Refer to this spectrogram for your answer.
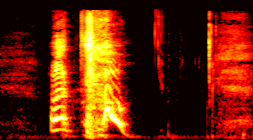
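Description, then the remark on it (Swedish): A single loud sneeze: a sharp catching breath followed by an explosive, breathy burst that trails off, then a moment of quiet and some faint rustling. “Prosit.”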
